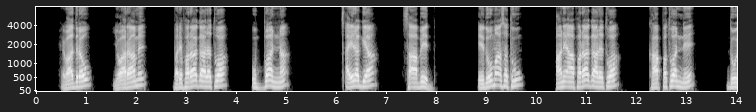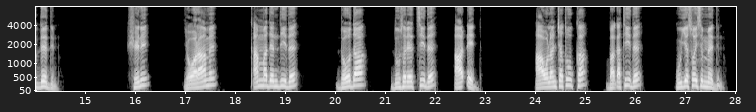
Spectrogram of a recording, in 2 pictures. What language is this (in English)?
Dawro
